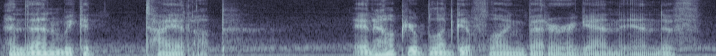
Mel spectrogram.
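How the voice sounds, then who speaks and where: A man playing a guarded, weary yet secretly tender vampire in an intimate ASMR roleplay, soft-spoken with halting pauses. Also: sits low, slight background noise, close to an everyday voice. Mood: gentle, hesitant.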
